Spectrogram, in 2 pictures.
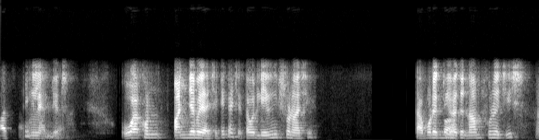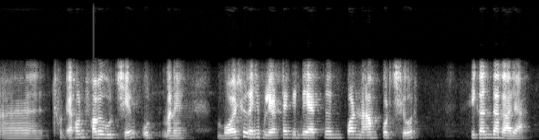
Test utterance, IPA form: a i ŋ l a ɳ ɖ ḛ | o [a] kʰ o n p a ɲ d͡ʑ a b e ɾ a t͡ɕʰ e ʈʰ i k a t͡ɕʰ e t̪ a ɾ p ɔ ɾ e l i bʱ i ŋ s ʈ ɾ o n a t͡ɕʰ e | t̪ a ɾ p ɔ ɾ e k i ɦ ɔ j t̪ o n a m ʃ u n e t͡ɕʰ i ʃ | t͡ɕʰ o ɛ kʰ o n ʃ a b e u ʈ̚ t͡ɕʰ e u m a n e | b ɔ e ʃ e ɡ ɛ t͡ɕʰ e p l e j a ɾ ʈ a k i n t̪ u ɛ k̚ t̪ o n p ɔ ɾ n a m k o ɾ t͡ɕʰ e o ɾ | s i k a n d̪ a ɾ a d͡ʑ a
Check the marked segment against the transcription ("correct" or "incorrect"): incorrect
